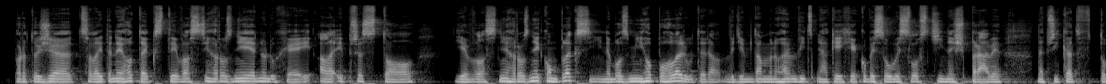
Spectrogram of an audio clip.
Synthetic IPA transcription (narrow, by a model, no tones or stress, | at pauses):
pɾot̪o̞ʒɛt͡sɛlɛjt̪ɛnjɛɦo̞t̪ɛkst̪jɛvlast̪ɲɛɦɾo̞zɲɛjɛdno̞duxɛjʔalɛʔɪpr̥ɛst̪o̞ | jɛvlast̪ɲɛɦɾo̞zɲɛko̞mplɛksɲiːnɛbo̞zmiːɦo̞po̞ɦlɛdut̪ɛda̰vɪɟɪmt̪amːnoɦɛmviːt͡sɲaːkejxjako̞bɪso̞wvɪslo̞sciːnɛʃpɾaːvjɛ | napr̝̥iːklat̪ft̪o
